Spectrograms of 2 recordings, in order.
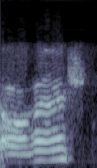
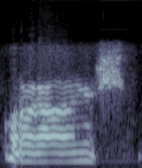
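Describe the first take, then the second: First: The name is said with a French pronunciation. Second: The name is said without a French pronunciation.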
